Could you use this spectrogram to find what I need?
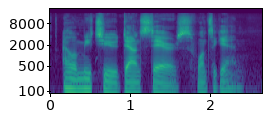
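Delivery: tiny, slight, soft voice. The narrator voices a figure calling from the far end of the room: small voice. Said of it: "the small voice".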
